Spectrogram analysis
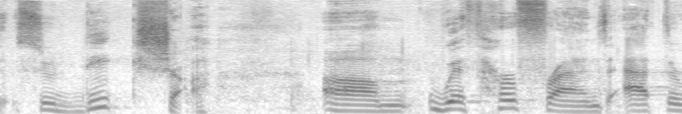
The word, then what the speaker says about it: Sudiksha: The stills show Sudiksha Konaki, sorry I said her name wrong, it's Sudiksha, with her friends at the Rio Republic Hotel in Punta Cana on Thursday morning.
